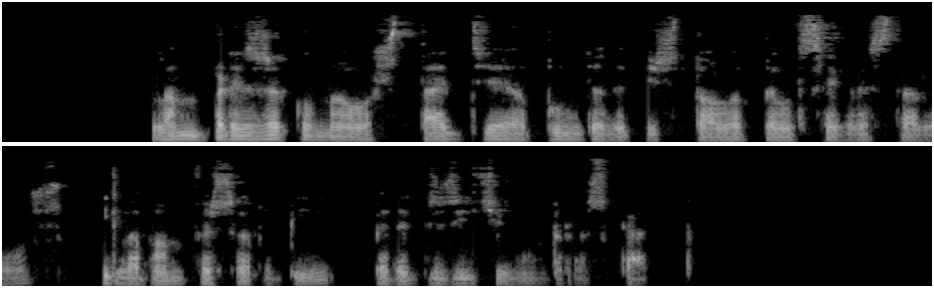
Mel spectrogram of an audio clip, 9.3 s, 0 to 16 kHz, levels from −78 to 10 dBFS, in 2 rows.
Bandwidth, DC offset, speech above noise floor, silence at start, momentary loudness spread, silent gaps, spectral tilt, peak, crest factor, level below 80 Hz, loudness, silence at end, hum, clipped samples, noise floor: 11.5 kHz; under 0.1%; over 65 dB; 0.75 s; 12 LU; 6.42-6.52 s; -4 dB/octave; 0 dBFS; 26 dB; -44 dBFS; -25 LUFS; 1.4 s; none; under 0.1%; under -90 dBFS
